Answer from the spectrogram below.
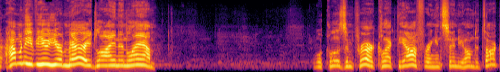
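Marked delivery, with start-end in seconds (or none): none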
